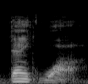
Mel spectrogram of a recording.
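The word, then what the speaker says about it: Dankwah: Dankwad, D-A-N-K. I think that's Dank. And W-A-H. It's Wah. Dankwad.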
